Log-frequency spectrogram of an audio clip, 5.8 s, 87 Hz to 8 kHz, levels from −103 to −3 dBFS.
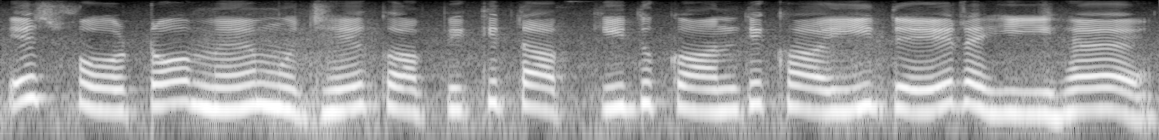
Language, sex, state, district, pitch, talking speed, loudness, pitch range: Hindi, female, Madhya Pradesh, Katni, 240 Hz, 125 wpm, -11 LUFS, 225-265 Hz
